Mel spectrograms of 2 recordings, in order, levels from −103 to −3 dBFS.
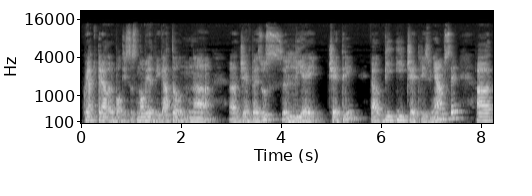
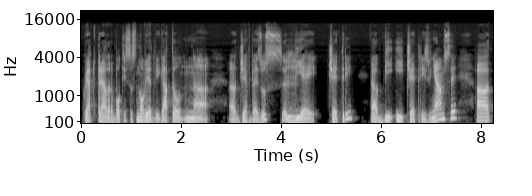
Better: second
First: off-mic speech; somewhat distant // room echo; very slight; dies away in 0.3 s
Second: none

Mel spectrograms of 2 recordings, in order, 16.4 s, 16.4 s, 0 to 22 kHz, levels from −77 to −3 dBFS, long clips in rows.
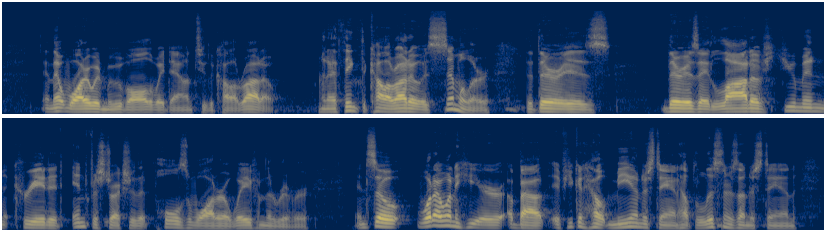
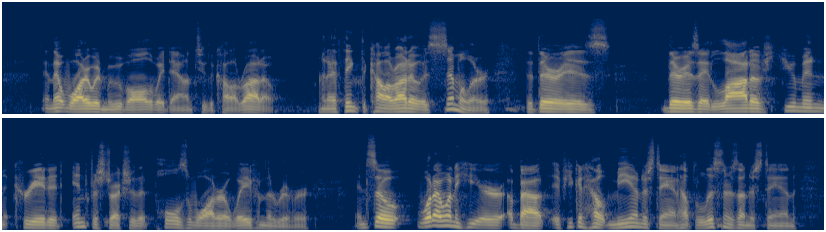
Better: first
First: none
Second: muffled; very slightly; fading above 1.5 kHz

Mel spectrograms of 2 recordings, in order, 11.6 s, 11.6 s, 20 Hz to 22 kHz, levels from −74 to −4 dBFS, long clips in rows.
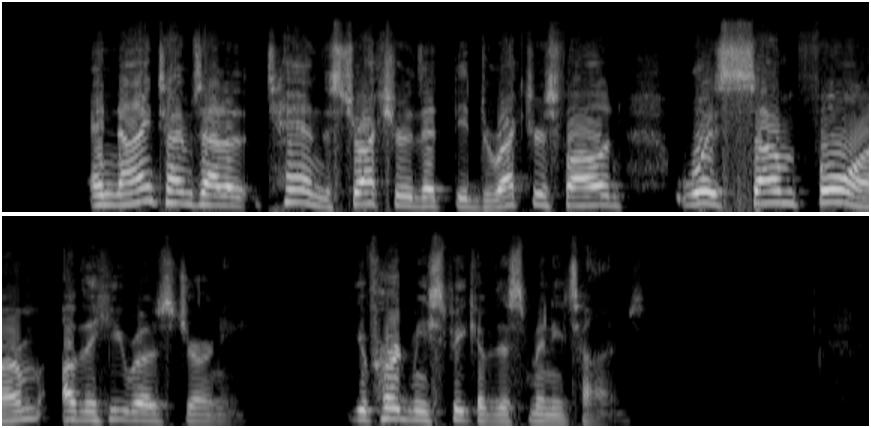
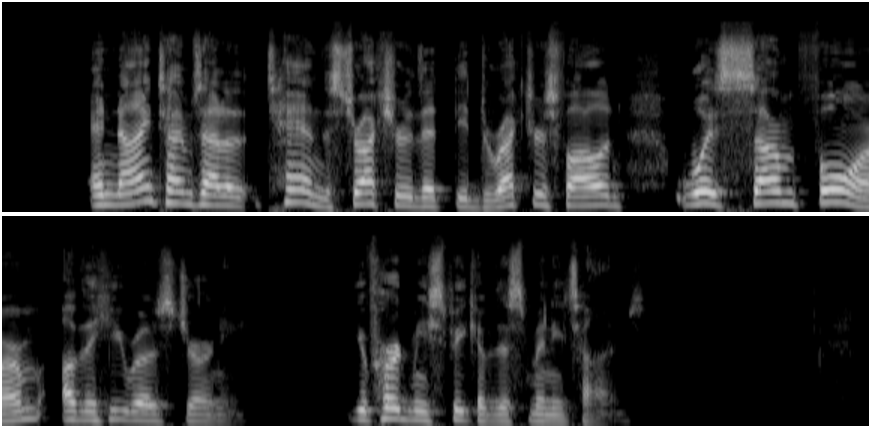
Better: second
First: distortion; slight; 4% of the sound clipped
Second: none

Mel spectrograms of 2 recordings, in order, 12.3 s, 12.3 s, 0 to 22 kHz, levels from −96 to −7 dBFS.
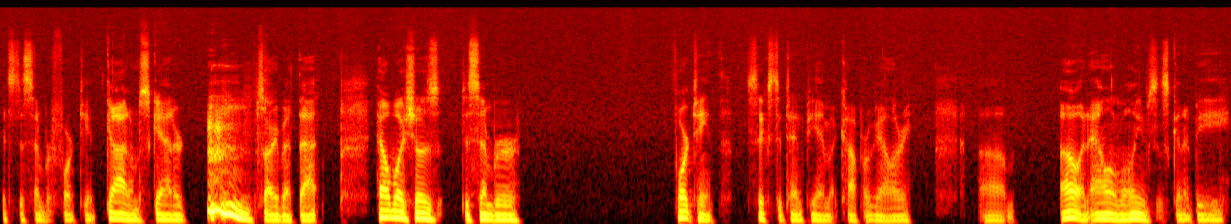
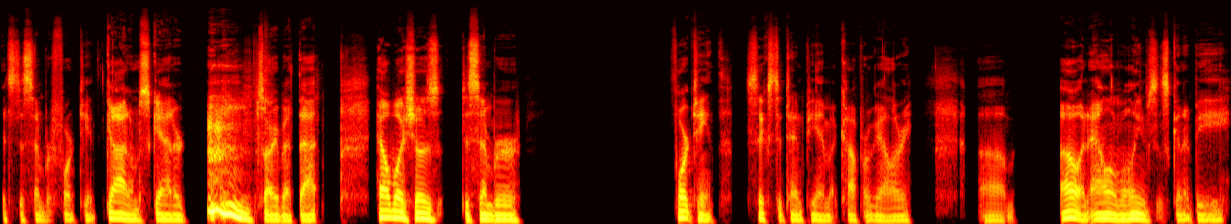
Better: second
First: hiss; faint; throughout; 25 dB below the speech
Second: none

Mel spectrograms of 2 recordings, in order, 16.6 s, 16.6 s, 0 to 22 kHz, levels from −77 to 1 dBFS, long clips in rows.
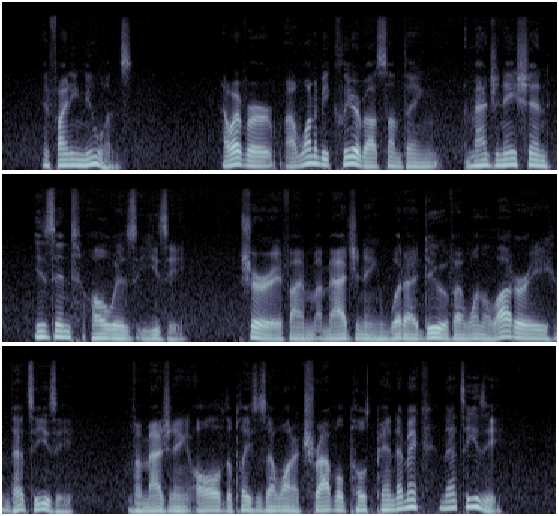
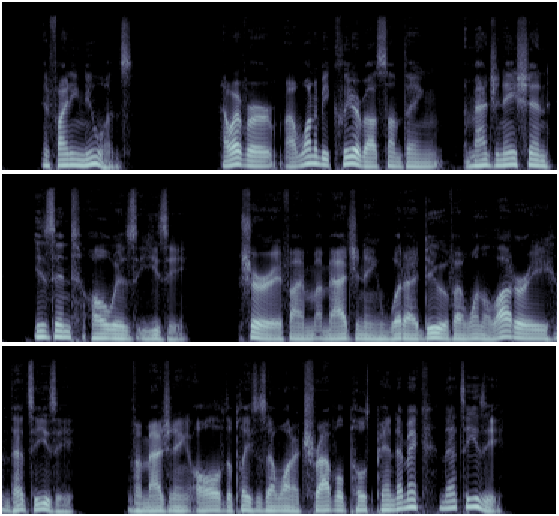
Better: second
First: hiss; faint; throughout; 25 dB below the speech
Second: none

